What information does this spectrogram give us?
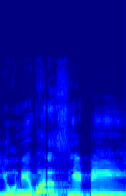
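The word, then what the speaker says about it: university: दीजिए गलती करिएगा सर यूनिवर्सिटी यूनिवर्सिटी यू हमारा है क्या भवेल बट प्रोनंसिएशन के अकॉर्डिंग य टी तो प्रोनाउंस में जो फर्स्ट साउंड आ रहा है वो हमारा य आ रहा है क्या आ रहा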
